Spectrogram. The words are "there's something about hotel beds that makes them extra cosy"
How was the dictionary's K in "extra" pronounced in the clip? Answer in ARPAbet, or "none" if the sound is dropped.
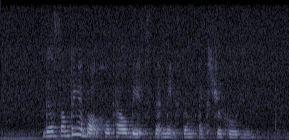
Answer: K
